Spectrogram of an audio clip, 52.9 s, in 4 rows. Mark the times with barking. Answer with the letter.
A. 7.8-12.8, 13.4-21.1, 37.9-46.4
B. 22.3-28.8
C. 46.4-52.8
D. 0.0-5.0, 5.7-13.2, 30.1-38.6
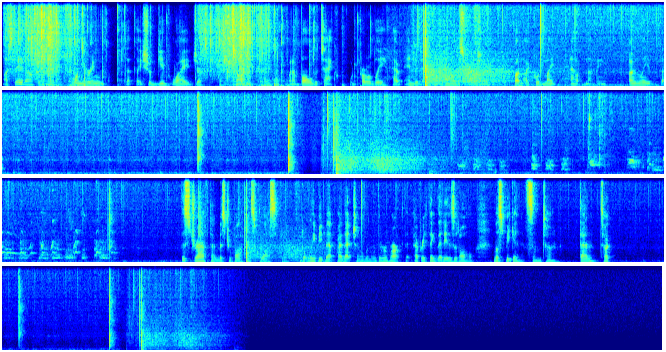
B.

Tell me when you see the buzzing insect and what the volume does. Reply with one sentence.
The buzzing insect can't be heard in this clip.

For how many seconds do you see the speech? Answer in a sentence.
The speech can be heard for 21 seconds in total.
